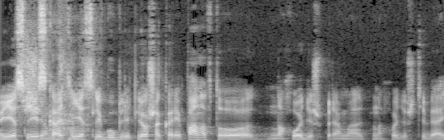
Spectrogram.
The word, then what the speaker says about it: Корепанов: Только Корепанов, наверное, потому что мне уже тут спрашивали, как ударение. Я так понимаю, что классическое – это Корепанов, но у меня родственники переехали на юг, и там как бы поменялось. Так что Корепанов.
